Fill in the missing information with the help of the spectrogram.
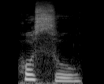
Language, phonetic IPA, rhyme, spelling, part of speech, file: Hungarian, [ˈhosːuː], -suː, hosszú, adjective, Hu-hosszú.ogg
- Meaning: long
